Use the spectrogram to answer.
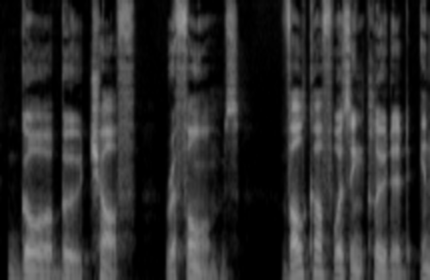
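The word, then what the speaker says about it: Gorbachev: In 1988, as United States Soviet relations thawed under Gorbachov's pronounced Gore Buof reforms, Vulov was included in a prisoner exchange.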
